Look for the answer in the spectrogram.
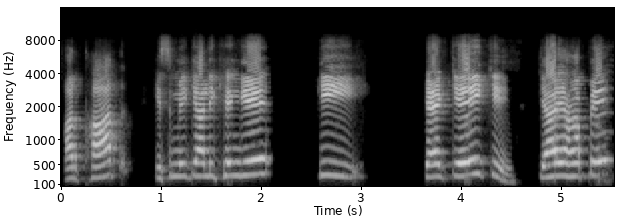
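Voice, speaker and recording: A woman's voice: high voice, steady tone, slow pace, pushed and bright, clean tone. A woman teaching an exam-prep lesson, explaining a poem line by line and asking and answering her own questions.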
